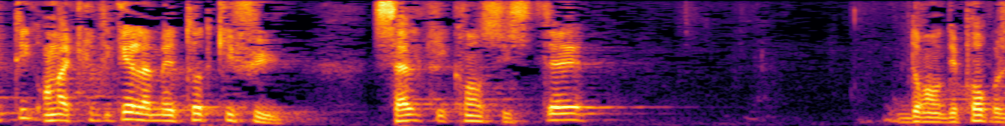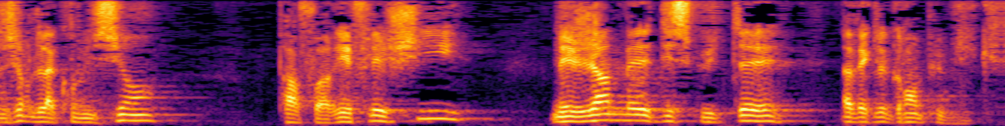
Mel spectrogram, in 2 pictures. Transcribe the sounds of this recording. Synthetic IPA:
t̪ikɔ̃nakχit̪ikʲelamet̪ɔd̪kʲify | sɛlkʰʲikʰɔ̃sist̪ɛ | d̪ɑ̃d̪epχɔpozisjɔ̃d̪əlakʰɔmisjɔ̃ | pʰaʁfwaʁefleʃi | mɛʒamɛd̪iskʲyt̪eavɛkləɡʁɑ̃pyblik

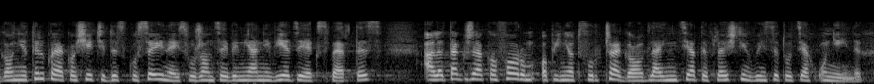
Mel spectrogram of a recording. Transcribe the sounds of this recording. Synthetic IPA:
ɡɔɲɛt̪ɘlkɔjakɔɕet͡ɕid̪ɘskusɘjnɛjswuʐɔnt̪sɛjvɘmʲjaɲɛvʲjɛd̪zɘiɛkspɛɾt̪ɘs | ʔa̰lɛt̪aɡʐɛjakɔfɔɾumɔpʲiɲjɔt̪fuɾt͡ʂɛɡɔd̪laiɲit̪sʲjat̪ɘflɛɕɲiɣvinst̪ɘt̪ut̪sʲjaxuɲijnɘ̰x

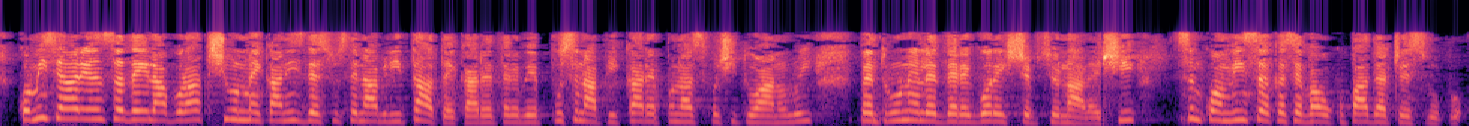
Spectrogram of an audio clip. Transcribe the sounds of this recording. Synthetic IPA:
ko̞misiaaɾe̞ɨnsəd̪e̞ːlabo̞ɾat̪ʃiunme̞kanis̬md̪e̞sust̪e̞nabilit̪at̪e̞kaɾe̞t̪ɾe̞buje̞pusɨnaplikaɾe̞pɨnəlasfɨrʃit̪ulanulujpe̞nt̪ɾuune̞le̞d̪e̞ɾe̞ɡo̞ɾʲe̞kst͡ʃe̞p̚t̪sio̞nale̞ʃisɨnt̪̚ko̞nvinsəkəse̞vao̞kupad̪e̞at͡ʃe̞st̪lukɾu

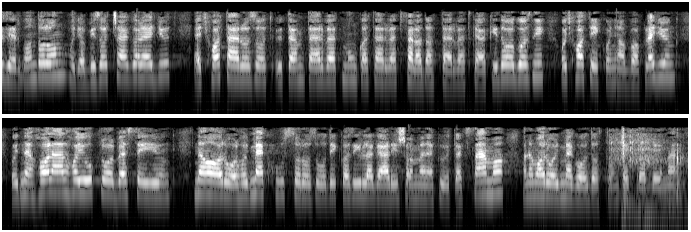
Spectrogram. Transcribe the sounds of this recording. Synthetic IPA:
ɛzeːrd̪̚ɡo̞nd̪o̞lo̞mɦo̞ɟɒbizo̞t͡ʃːaːɡːɒlɛɟːyt̪ː | ɛchɒt̪aːɾo̞zo̞t̪ːyt̪ɛmt̪ɛrvɛt̪muŋkɒt̪ɛrvɛt̪fɛlɒd̪ɒt̪ːɛrvɛt̪kɛlkid̪o̞lɡo̞zniho̞chɒt̪eːko̞ɲɒbːɒklɛɟyŋk | ho̞ɟnɛɦɒlaːlɦɒjoːkroːlbɛseːjːyŋk | nɛɒrːoːlɦo̞ɟmɛkhuːsːo̞ɾo̞zoːd̪ikɒzilːɛɡaːliʃɒmːɛnɛkylt̪ɛksaːmɒhɒnɛmɒrːolhoɟmɛɡo̞ld̪o̞t̪ːuŋkɛc̚pro̞bleːmaːt̪

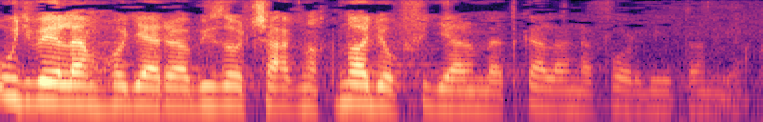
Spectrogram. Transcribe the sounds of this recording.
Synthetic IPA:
uːɟʋeːlɛmɦo̞ɟɛrːɛɒbizo̞tt͡ʃːaːɡnɒknɒɟo̞pfiɟɛlmɛt̪kɛlːɛnɛfo̞rd̪iːt̪ɒnijɒ

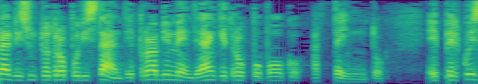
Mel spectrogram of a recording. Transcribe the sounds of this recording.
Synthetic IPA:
narːisut̪ːot̪ɾɔpːod̪ist̪ant̪eːpːɾobabːilment̪eaŋk̟et̪ɾɔpːopɔːkoat̪ːɛnt̪o | ḛpːerkwes

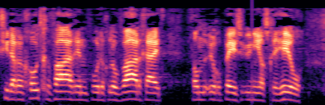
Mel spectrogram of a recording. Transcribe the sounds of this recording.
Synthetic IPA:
sidaːɹənχrowtχəvaːrɪnvʊːɹdəχəlowfʋaːɹdəχɦɛjt | vɑndəøːropejsəyniɑlˠsχəɦɪːlˠ

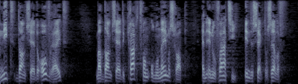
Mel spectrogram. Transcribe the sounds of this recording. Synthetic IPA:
nitdɑŋksɛjdəʔowvəɹɦɛjt | maːɹdɑŋksɛjdəkrɑχtfɑnɔndəɹnejməɹsχɑ̰p | ɛnɪnovaːtsiɪndəsɛk̚tɔɹzɛləf

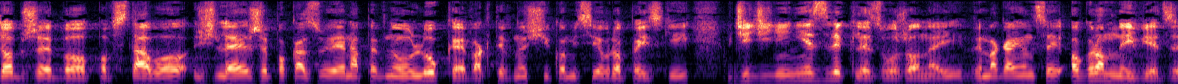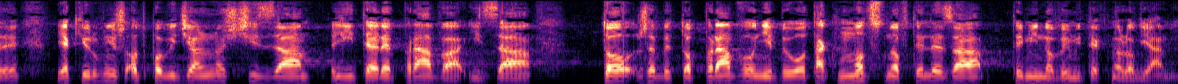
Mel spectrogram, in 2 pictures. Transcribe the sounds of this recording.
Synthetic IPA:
d̪ɔbʐɛbɔpɔfst̪awɔʑlɛʐɛpɔkazujɛnapɛvnɔ̃w̃lukɛvakt̪ɘvnɔɕt͡ɕikɔmʲisʲjiɛwɾɔpɛjskʲejvd͡ʑed͡ʑiɲɛɲɛzvɘklɛzwɔʐɔnɛjvɘmaɡajɔnt̪sɛjʔɔɡɾɔmnɛjvʲjɛd̪zɘjakʲiɾuvɲɛʂɔt̪pɔvʲjed͡ʑalnɔɕt͡ɕizalʲit̪ɛɾɛpɾavaʔiza | t̪ɔʐɛbɘt̪ɔpɾavɔɲɛbɘwɔt̪akmɔt̪snɔft̪ɘlɛzat̪ɘmʲinɔvɘmʲit̪ɛxnɔlɔɡʲja̰mʲḭ

